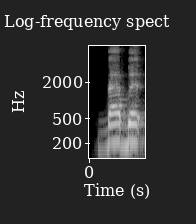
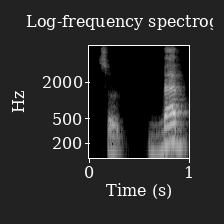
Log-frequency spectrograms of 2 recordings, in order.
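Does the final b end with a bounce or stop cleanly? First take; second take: bounce; clean. First: The final b ends with a short echoing bounce. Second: The final b stops cleanly with no echo. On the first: "you're gonna pronounce it with qalqala like this" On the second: "Don't give any other thing"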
